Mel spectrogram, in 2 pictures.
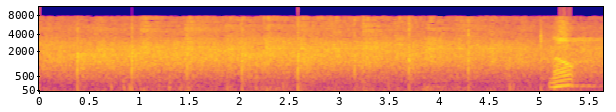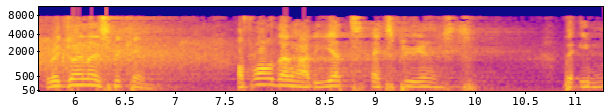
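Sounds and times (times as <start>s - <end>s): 
crowd clapping: 0.0s - 8.0s
speech: 5.1s - 6.8s, 7.6s - 10.1s, 10.9s - 11.2s.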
